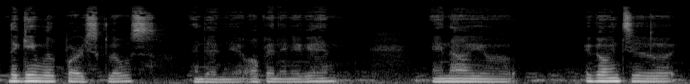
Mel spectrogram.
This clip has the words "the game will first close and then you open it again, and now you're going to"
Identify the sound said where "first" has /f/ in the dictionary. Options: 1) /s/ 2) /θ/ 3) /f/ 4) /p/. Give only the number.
4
